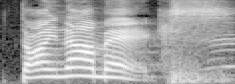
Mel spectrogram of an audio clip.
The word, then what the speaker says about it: Dynamix: Dynamix.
